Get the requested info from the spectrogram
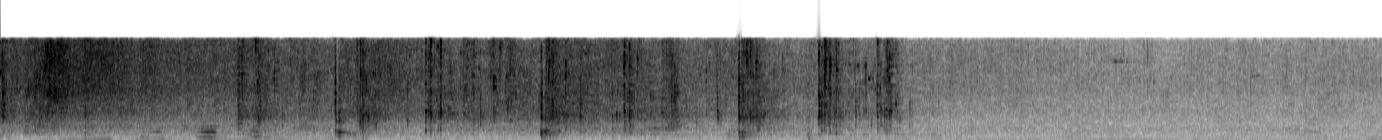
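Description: Food sizzling in a hot pan, with a series of sharp scrapes and clanks of a utensil stirring it over the first four and a half seconds, after which the sizzle carries on quieter.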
